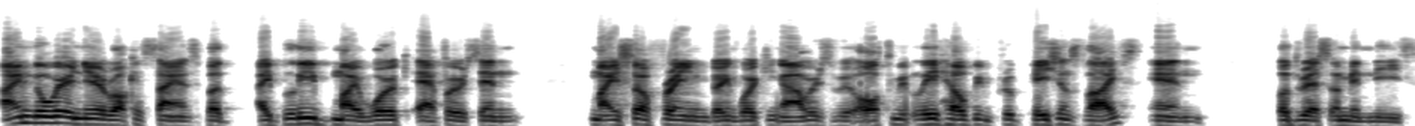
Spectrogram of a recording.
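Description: Speaking at a fairly quick pace with a Korean accent, a man uses a medium pitch in a dry, close sound with no echo on a very clean recording with a silent background. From South Korea. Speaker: financial analyst. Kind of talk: interview answers.

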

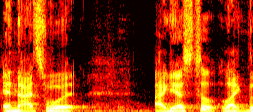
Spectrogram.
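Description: A man with an American accent at a moderate pace, on a very clean recording with a silent background. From northwest Oklahoma. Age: 30s. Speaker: team roper and trailer salesman. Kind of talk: casual interview. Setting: studio. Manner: soft-spoken.

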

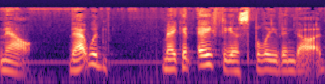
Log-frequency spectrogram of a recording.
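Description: Speaking at a moderate pace, a woman has a very deep, low pitch and a dark, mellow tone. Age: 50s. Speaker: ministry team member. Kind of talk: casual interview. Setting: studio.

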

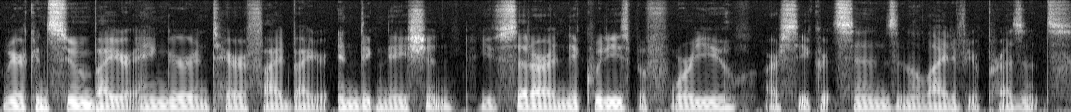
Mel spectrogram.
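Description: Recorded very clean and dry, close with no echo and a silent background, a man speaks at medium pitch and a moderate pace with hardly any pauses and monotone, flat intonation. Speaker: Bible study participant. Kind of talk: small group Bible study conversation.

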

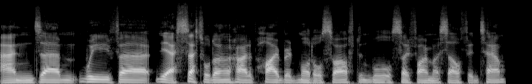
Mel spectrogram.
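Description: Over a quiet background, a man talks at a fairly quick pace and a fairly low pitch with monotone, flat intonation. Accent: southern English. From England. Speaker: tech company CEO. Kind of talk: interview conversation.

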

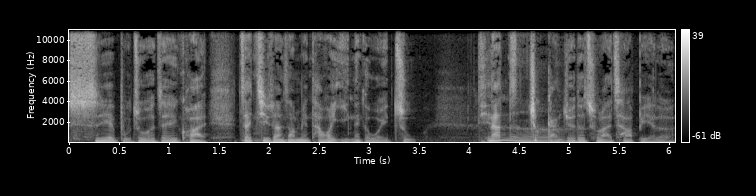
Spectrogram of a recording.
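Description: Speaking at a fairly quick pace, a man with a fairly low pitch and ordinary pitch variation sounds somewhat breathy, in a dry, close sound with no echo. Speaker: influencer marketing specialist. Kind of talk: casual chat. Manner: quiet, low-energy.

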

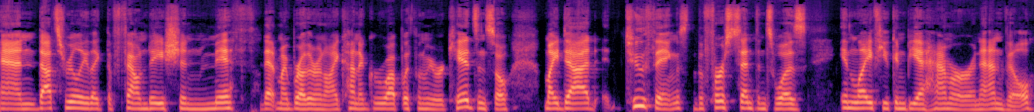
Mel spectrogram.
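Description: In a Montreal accent, a woman with a fairly low pitch speaks at a moderate pace with fairly even intonation, the sound dry and close with no echo. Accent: Montreal Canadian English. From Canada, Montreal. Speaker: real estate investor and coach. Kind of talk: interview conversation.

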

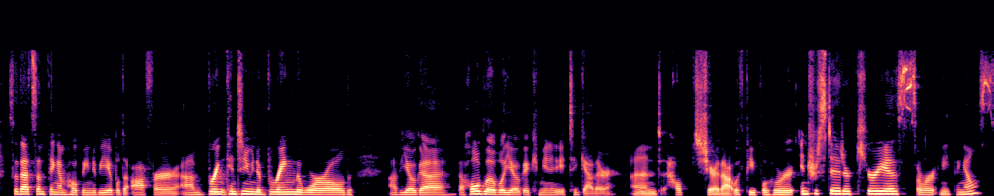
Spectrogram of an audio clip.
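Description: A woman with an American accent and an ordinary speaking voice talks at a fairly low pitch and fairly quick pace with hardly any pauses and ordinary pitch variation, in a dry, close sound with no echo over a quiet background. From California. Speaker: yoga teacher and community founder. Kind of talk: interview.

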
